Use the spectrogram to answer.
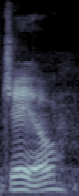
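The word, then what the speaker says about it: gaol: words so we learned g-a-o-l is pronounced jail which is just a different spelling of jail and we learned that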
